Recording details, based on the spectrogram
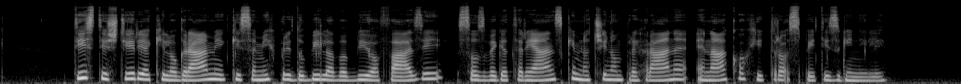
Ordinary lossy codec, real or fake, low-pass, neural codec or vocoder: none; real; 19.8 kHz; none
